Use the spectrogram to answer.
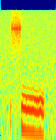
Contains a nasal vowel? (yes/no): no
